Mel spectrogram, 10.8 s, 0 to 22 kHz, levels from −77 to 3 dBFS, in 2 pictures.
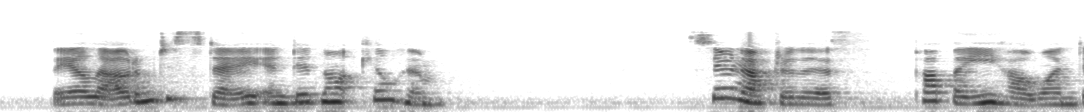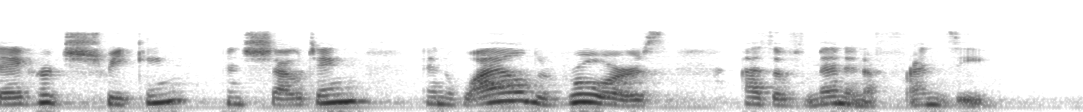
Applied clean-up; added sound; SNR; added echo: none; none; none; none.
